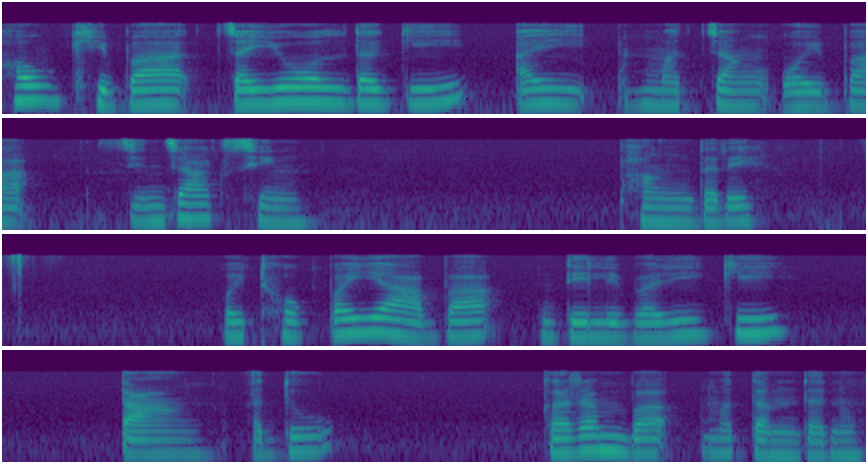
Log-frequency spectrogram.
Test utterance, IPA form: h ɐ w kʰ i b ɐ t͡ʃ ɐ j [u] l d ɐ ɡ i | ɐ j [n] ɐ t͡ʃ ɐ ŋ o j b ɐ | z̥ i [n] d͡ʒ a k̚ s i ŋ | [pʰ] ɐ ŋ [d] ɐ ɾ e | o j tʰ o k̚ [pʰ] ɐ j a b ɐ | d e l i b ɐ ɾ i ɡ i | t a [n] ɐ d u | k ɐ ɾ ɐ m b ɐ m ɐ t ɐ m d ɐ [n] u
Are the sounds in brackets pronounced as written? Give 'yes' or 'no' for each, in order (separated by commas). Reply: no, no, yes, yes, yes, no, no, yes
